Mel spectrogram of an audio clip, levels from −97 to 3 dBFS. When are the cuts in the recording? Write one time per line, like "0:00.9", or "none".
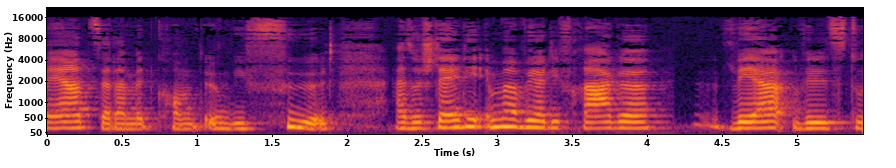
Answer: none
